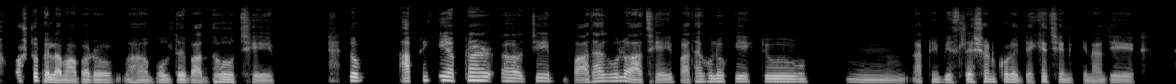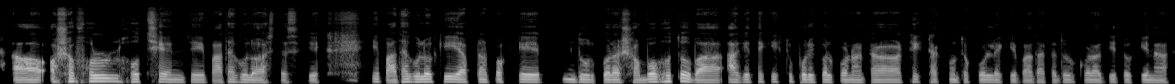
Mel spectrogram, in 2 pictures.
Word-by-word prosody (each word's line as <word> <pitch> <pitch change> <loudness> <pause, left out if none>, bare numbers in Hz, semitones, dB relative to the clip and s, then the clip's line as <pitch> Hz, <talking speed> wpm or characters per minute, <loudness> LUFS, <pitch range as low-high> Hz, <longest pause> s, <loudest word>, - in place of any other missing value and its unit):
কষ্ট - - -3
পেলাম 110 -6 +6
আবারও 110 0 +1 0.3
আ - - -2 0.2
বলতে 105 +2 +1
বাধ্য 95 +2 0 0.2
হচ্ছি। 110 -1 -2 0.9
তো, - - +6 0.5
আপনি 150 - 0
কি 195 - 0
আপনার 185 +1 +6 0.2
আ - - +3 0.3
যে 160 - +1 0.3
বাধাগুলো 155 +8 +2
আছে, 105 - -5
এই 115 - -2
বাধাগুলো 130 +5 0
কি 135 - -3
একটু 135 - -4 0.8
উম 105 -2 -4 0.3
আপনি 110 - -7
বিশ্লেষণ 120 +4 +1
করে 115 -1 +4
দেখেছেন 120 +2 -3
কিনা 95 0 -5
যে 100 - -2 0.7
অ - - +6 0.3
অসফল 140 +3 +3 0.3
হচ্ছেন, 120 0 0 0.2
যে 110 - -2 0.2
বাধাগুলো 110 +1 -1
আসতেছে, 95 0 -10 0.8
এই 130 - -1
বাধাগুলো 120 +5 +3
কি 125 - +1 0.2
আপনার 115 +1 -3
পক্ষে 115 +2 -2 0.5
দূর 110 -2 +1
করা 110 -1 +3
সম্ভব 115 +4 +3
হতো, 140 +2 +3
বা 100 - +4 0.3
আগে 110 +1 -2
থেকে 120 0 -9
একটু 115 - -11
পরিকল্পনাটা 110 -1 -1 0.3
ঠিকঠাক 110 -3 -7
মতো 110 0 -5
করলে 105 -1 -1
কি 105 - -6
বাধাটা 100 +1 -6
দূর 105 - -5
করা 105 0 -2
যেত 110 0 -8
কিনা? 100 -2 -3
110 Hz, 140 wpm, -24 LUFS, 105-125 Hz, 0.9 s, পেলাম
